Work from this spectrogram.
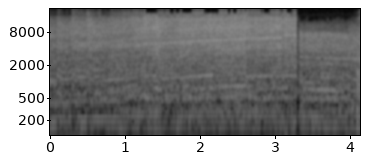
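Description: Formula 1 cars in the RSF1 racing video game, with a loud, steady engine whine from a car overtaking in the slipstream with DRS open, and rising and falling pitch as cars pass close by. No one speaks.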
